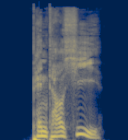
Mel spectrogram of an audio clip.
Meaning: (noun) pentarchy; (proper noun) the Pentarchy
- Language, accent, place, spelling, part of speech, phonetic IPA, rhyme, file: German, Germany, Berlin, Pentarchie, noun, [pɛntaʁˈçiː], -iː, De-Pentarchie.ogg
